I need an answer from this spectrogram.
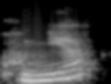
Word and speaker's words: konjac: I launched a konjac facial sponge. Have you ever used that? No, not. So depending on, of course, in Japanese, it's called kunyak. So it's different pronunciation, Western and East.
